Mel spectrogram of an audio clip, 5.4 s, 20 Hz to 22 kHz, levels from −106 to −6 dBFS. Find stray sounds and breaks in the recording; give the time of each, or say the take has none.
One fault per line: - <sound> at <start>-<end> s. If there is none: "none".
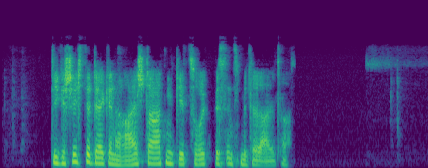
none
